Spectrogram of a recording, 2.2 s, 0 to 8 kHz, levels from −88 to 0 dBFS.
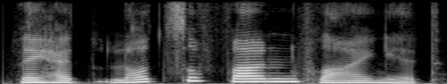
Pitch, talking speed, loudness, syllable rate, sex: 215 Hz, 190 wpm, -17 LUFS, 3.5 syllables/s, female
